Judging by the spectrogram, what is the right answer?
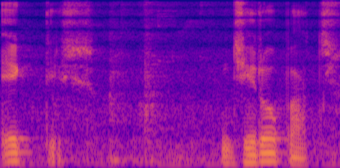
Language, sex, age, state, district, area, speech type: Marathi, male, 18-30, Maharashtra, Yavatmal, rural, spontaneous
